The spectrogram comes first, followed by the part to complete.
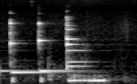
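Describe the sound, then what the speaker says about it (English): A mobile phone ringtone plays a short melodic electronic pattern, three quick bright tones and then a lower held note, faint and brief. "sorry about that, that's my phone."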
